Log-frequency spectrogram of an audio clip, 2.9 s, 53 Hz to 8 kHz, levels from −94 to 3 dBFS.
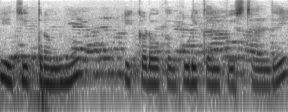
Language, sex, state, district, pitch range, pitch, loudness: Telugu, female, Telangana, Mahabubabad, 190-230 Hz, 200 Hz, -15 LUFS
